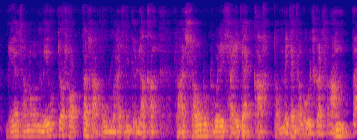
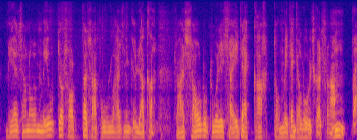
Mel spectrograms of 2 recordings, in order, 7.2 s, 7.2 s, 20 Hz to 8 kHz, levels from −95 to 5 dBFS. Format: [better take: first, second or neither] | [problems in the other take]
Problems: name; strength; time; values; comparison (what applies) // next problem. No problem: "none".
second | room echo; dies away in 0.5 s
